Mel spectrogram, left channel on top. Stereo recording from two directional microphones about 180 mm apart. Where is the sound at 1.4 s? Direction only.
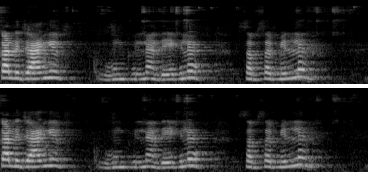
Centre (ahead or behind).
